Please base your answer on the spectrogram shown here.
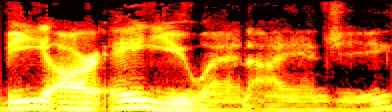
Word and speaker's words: Brauning: It's spelled B-R-A-U-N-I-N-G, so it's Brauning, like German, but it's hard to say that over the radio wave.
